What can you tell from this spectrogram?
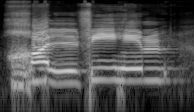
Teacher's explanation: خا کلرفل ہے، موٹا پڑھیں گے، گلے سے نکالیں گے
